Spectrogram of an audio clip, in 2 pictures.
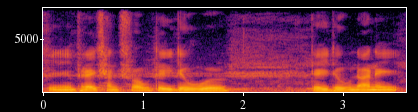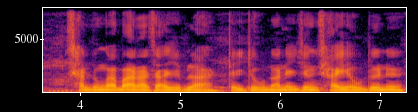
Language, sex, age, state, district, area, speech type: Bodo, male, 60+, Assam, Chirang, rural, spontaneous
